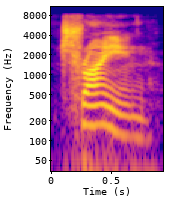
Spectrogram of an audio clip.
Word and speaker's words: trying: go to the word trying okay now with the TR there okay replace the TR with a CHR okay and try TR trying trying there you go that's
